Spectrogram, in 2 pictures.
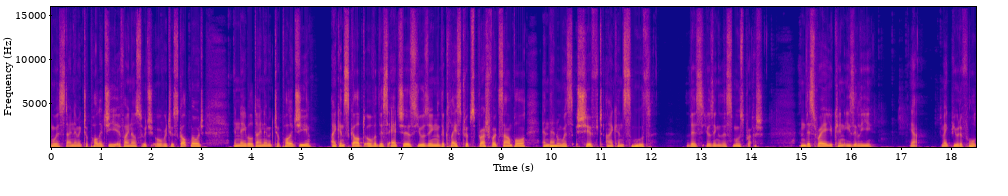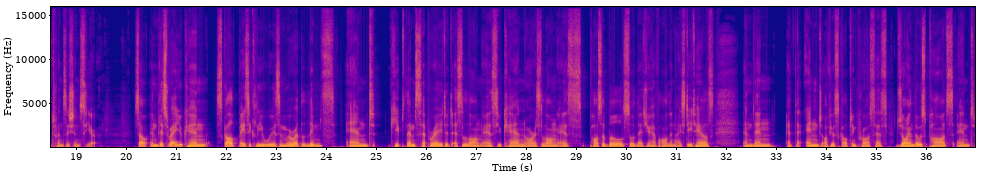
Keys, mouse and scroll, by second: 0.2 shift+middle click, 0.5 shift+middle click, 1.5 Tab, 5.3 f, 6.8 f, 11.8 shift+click, 13.2 ctrl+middle click, 13.5 ctrl+middle click, 14.1 ctrl+click, 14.6 shift+click, 15.3 middle click, 15.8 shift+middle click, 16.3 f, 16.7 double click, 17.0 shift+click, 17.8 middle click, 18.3 shift+click, 19.1 shift+click, 19.5 ctrl+middle click, 19.9 shift+middle click, 20.6 Tab, 24.2 middle click, 25.5-26.0 scroll up 1, 26.0 middle click, 31.7 middle click, 35.3 middle click.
